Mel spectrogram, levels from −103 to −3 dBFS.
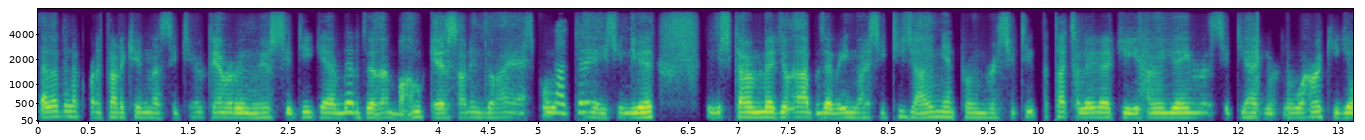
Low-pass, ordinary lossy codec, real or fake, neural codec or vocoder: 7.2 kHz; none; fake; codec, 16 kHz, 0.5 kbps, X-Codec, HuBERT features, trained on general audio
